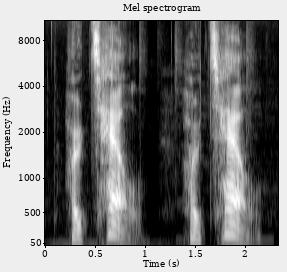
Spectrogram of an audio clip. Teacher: stress the second syllable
